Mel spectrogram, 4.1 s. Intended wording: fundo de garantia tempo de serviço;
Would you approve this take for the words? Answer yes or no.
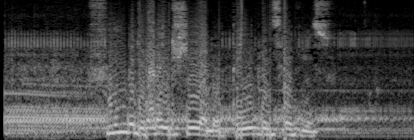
no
